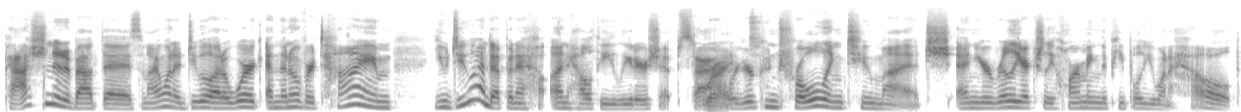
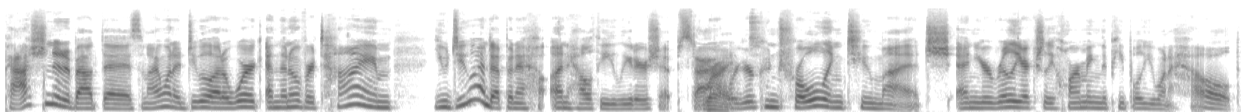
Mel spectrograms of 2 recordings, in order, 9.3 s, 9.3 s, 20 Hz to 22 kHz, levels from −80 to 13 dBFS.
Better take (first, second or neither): second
